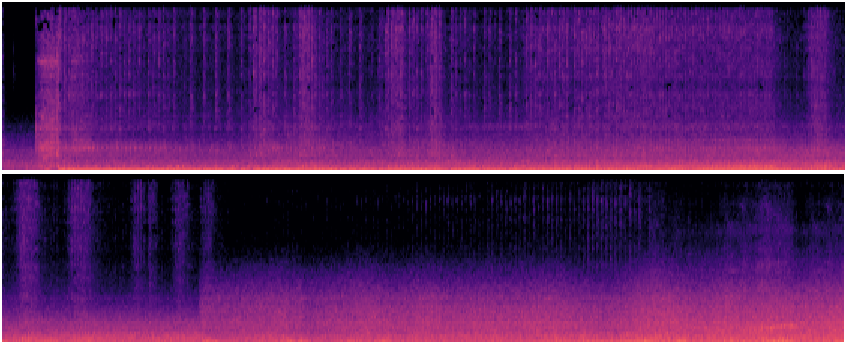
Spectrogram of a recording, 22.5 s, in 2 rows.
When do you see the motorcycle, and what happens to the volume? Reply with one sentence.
You can hear the motorcycle from 0.0 to 22.4 s, getting quieter then louder.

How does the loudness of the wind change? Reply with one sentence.
The loudness of the wind goes up.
